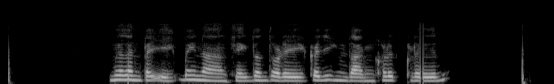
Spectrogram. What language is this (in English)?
Thai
